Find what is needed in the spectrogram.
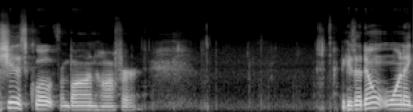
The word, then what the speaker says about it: Bonhoeffer: His name is Dietrich Bonhoeffer. Or Bonhoeffer, as most people like to pronounce it, Dietrich Bonhoeffer.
